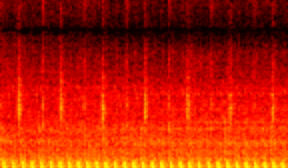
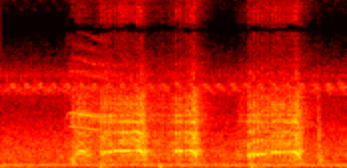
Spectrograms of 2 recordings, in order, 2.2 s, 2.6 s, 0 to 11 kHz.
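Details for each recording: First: HammerHead 250cc go-kart idling: an even, steady putter of about a dozen beats a second with no misses, knocks or hunting; it runs well and not rough, though the owner still plans a clean. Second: HammerHead 250cc go-kart, battery only about 25–50% charged and a poorly fitting side terminal: two bursts of slow, labored cranking and it never catches; not turning over well.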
